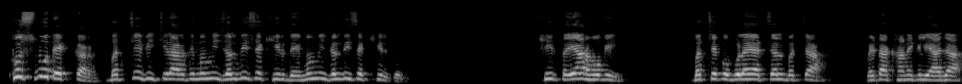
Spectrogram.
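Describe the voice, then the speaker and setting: Male motivational trainer with a high voice, recorded dry and close; keeps quizzing the room and swings between loud and quiet. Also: dry recording. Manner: quizzes the audience with repeated questions. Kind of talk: motivational seminar talk.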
